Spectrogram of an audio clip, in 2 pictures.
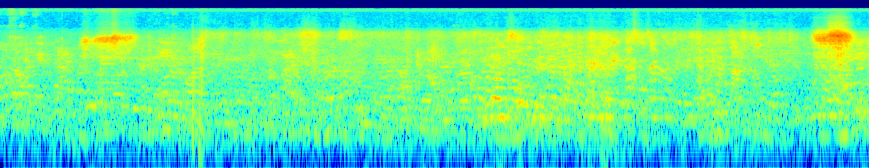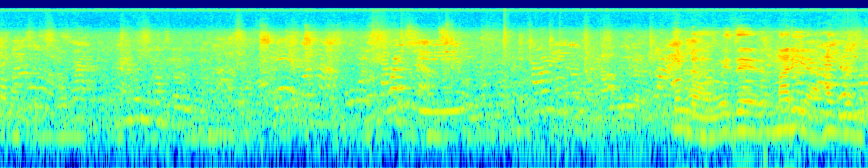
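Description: Several young people talk and chatter nearby in a room.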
